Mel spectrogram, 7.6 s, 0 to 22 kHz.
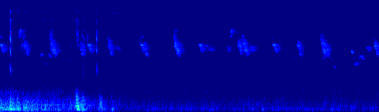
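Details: Hummingbird visiting a feeder in the morning, captured on an iPhone 11 on a tripod: thin, high chips repeat at an irregular pace of roughly one every half second, after some low rustling noise at the start.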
